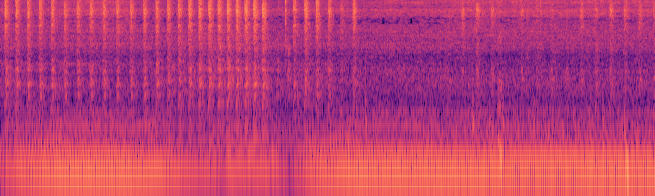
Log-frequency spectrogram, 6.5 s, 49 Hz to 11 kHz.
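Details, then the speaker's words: BMW S63B44 4.4 twin-turbo V8 running with a deep, steady knock, about four a second: rod knock from a worn rod bearing. "we got a S63 V8 twin turbo with rod knock. Listen to this."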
